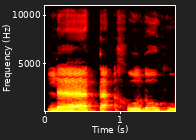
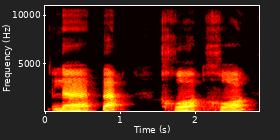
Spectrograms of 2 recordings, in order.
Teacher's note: حمزہ جو ہے اس پہ وہ جزم ہے تو یہاں پہ جھٹکا دیں گے، لا تا خا خا، ایسے خا کا مخرج ادا کرتے ہوئے کھرکھری سی پیدا کرتے ہیں۔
